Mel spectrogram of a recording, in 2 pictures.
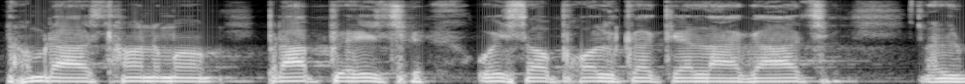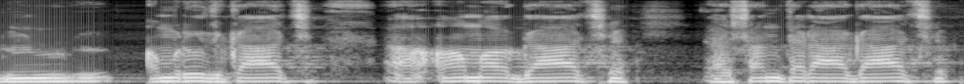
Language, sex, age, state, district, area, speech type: Maithili, male, 60+, Bihar, Darbhanga, rural, spontaneous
